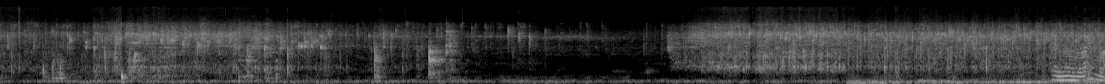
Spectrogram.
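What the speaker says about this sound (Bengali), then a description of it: "দই মাছগুলো ভেজে নিই" Pieces of fish for doi maach fry in hot oil with a steady, loud sizzle, briefly dipping quieter in the middle as pieces are turned or added, then crackling back up to full strength.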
